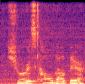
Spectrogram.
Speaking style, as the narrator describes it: said nervously

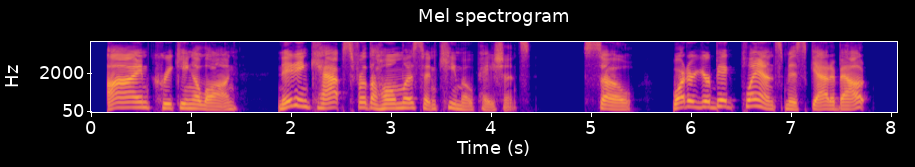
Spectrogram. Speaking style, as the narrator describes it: Trudy chuckled

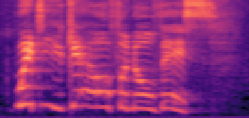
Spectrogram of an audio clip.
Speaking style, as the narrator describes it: Jay asked furiously

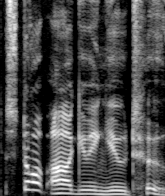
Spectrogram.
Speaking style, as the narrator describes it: laughed the drivers

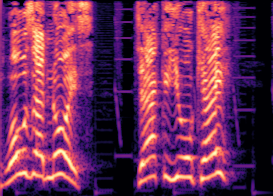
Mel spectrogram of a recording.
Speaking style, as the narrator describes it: O'Brien ... yelling

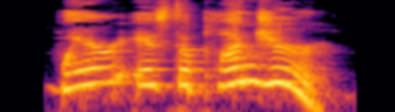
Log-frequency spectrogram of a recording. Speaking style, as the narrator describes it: Daddy shouted above the mayhem

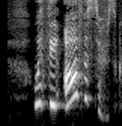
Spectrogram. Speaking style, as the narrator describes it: cried Lydia

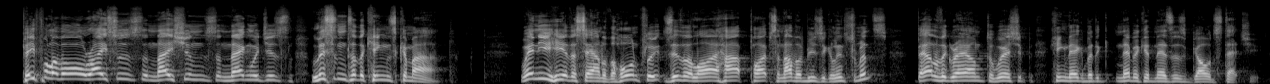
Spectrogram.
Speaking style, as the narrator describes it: a herald shouted out

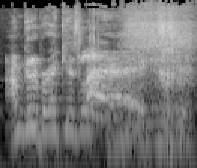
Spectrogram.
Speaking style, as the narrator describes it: He screams

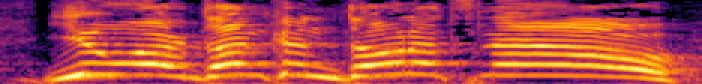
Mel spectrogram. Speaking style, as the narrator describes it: yell

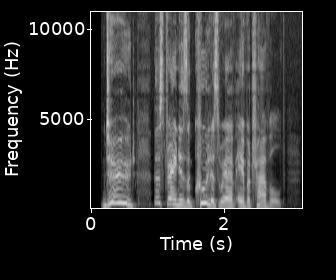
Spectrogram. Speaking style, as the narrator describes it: Debu exclaimed, excited at the sudden speed

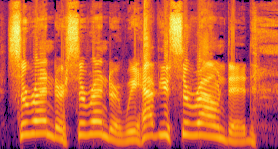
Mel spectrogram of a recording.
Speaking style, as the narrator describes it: just yelling

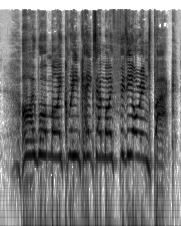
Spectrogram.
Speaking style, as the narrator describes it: she screamed

